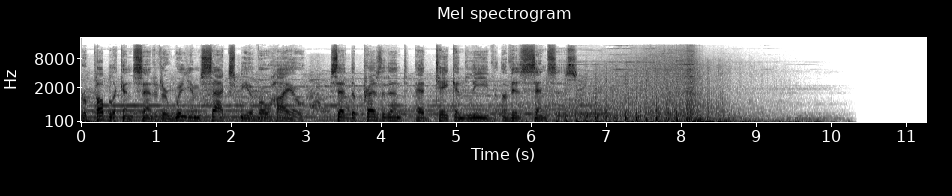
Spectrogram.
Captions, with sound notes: Republican Senator William Saxbe of Ohio said the President had taken leave of his senses. (helicopters rumbling) (tense synthesizer music)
